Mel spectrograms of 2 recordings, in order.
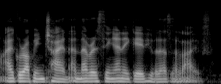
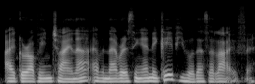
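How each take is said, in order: Both takes have the same delivery.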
